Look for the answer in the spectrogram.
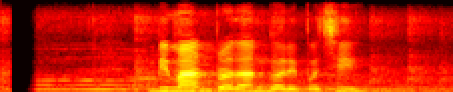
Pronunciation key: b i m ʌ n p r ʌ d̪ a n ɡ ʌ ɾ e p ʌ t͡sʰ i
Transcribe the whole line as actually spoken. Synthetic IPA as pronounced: b i m a n p r ʌ d̪ a n ɡ ʌ ɾ e p ʌ t͡sʰ i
